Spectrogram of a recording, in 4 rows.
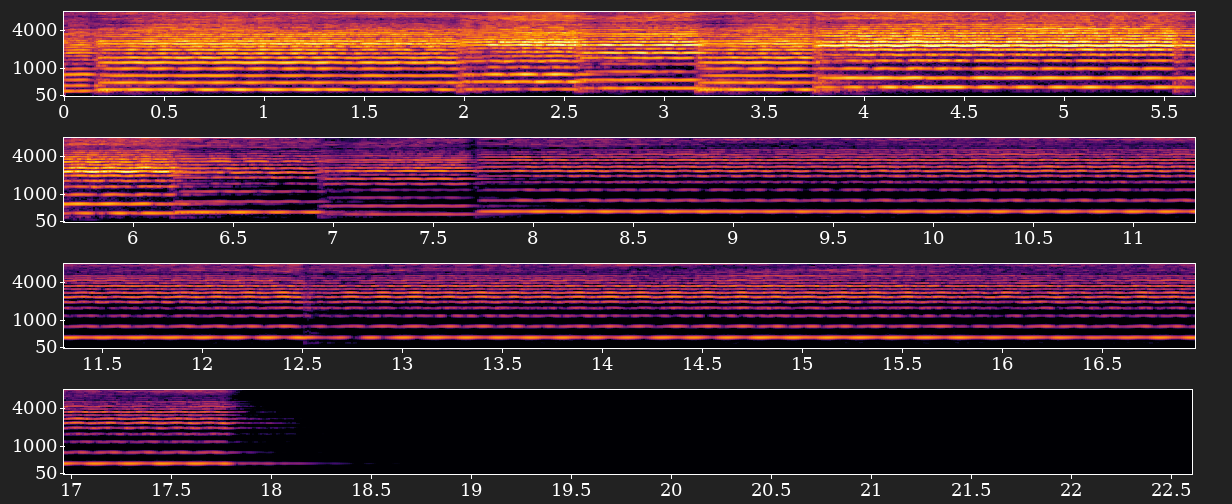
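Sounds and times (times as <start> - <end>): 
cello duet: 0.0 - 18.0.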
